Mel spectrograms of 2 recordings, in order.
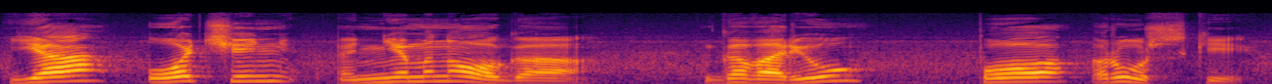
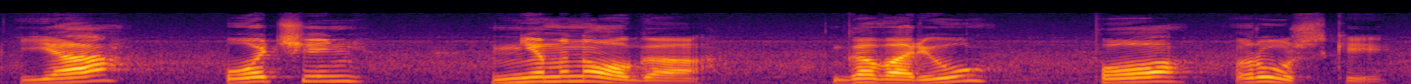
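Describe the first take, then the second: No difference in how they are said.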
